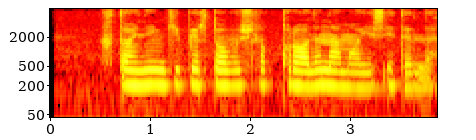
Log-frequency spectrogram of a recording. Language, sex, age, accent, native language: Uzbek, female, 19-29, Samarqand, Uzbek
